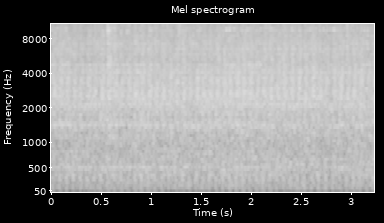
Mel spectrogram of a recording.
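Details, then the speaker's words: Sears 26-inch snowblower fitted with a new 6.5 HP Greyhound Honda-clone engine in place of the dead 9 HP, auger idling slightly: steady, even fast beat with no knocks or rattles; normal running. "guys you have your spins away it sounds good no bad sounds"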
